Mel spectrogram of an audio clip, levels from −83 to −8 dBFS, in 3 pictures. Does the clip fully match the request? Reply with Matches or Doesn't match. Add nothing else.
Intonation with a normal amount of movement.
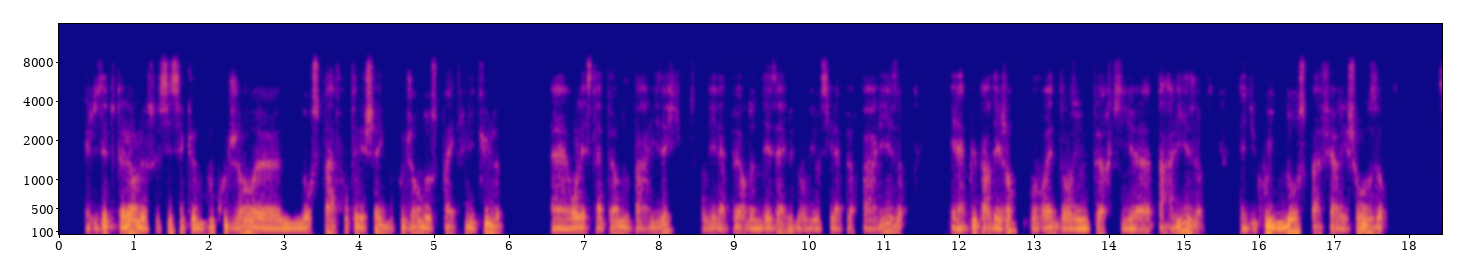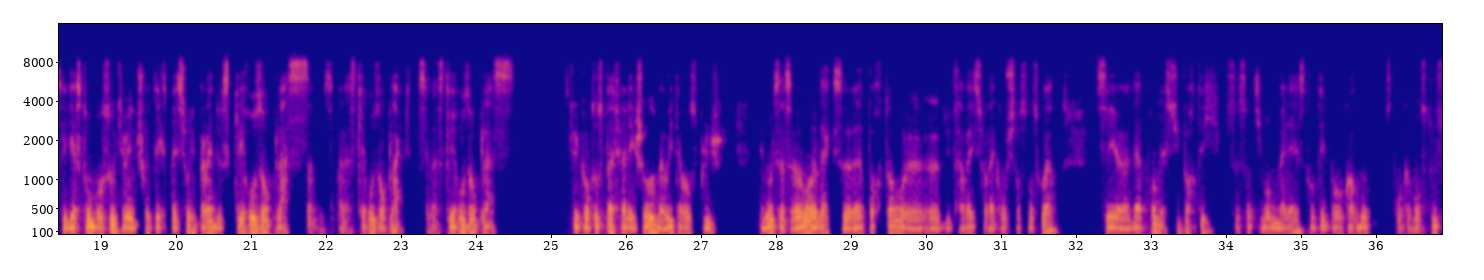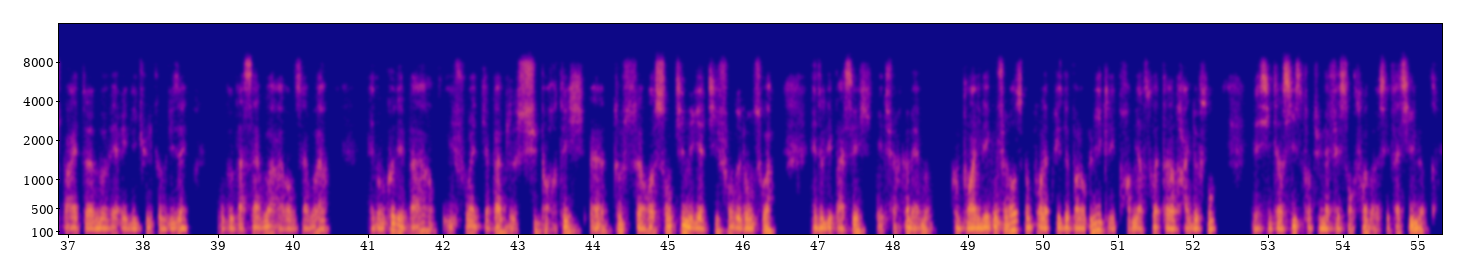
Matches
